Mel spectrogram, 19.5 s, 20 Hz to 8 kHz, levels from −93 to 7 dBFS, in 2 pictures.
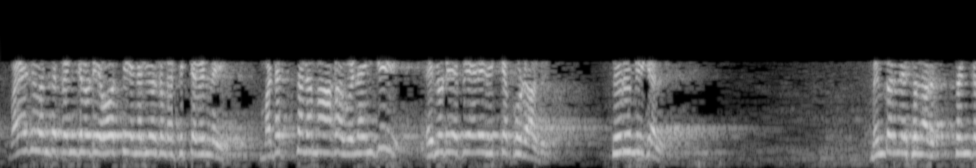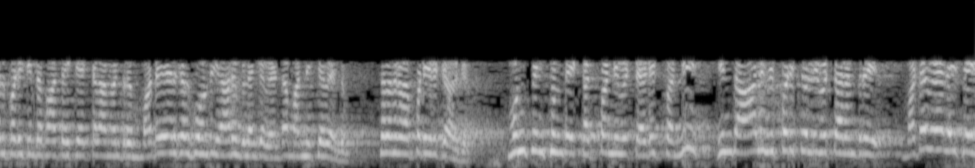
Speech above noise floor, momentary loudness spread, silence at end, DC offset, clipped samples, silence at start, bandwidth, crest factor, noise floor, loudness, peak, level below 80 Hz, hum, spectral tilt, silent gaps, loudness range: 35 dB; 7 LU; 0 s; under 0.1%; under 0.1%; 0.1 s; 2.7 kHz; 16 dB; -50 dBFS; -14 LUFS; 0 dBFS; -54 dBFS; none; -13.5 dB/octave; none; 5 LU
